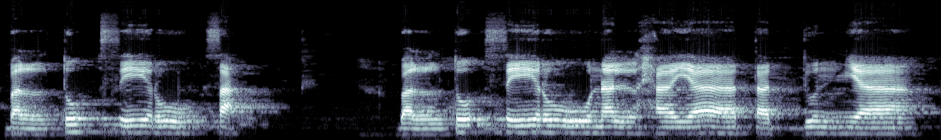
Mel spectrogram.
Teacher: Jadi tu'thir pakai hamzah, jadi ditahan.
